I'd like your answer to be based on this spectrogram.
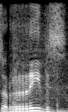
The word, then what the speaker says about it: Reeves: Mira a Matías, a Matías Reeves. Se pronuncia arriba así como... como el actor de John Wick.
